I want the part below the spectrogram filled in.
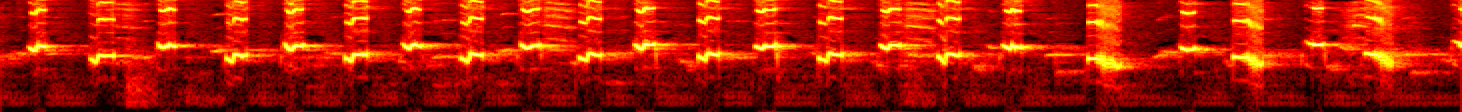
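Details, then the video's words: Yellow-vented bulbul calling to other bulbuls: evenly paced, clipped chirps about two to three per second, bright and slightly down-slurred, with a few fuller notes late on, over a low mechanical hum. "PANGGILAN BURUNG TRUCUKAN GACOR MEMANGGIL TRUCUK LAIN"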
